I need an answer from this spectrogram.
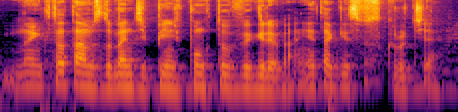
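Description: A man's voice: medium pitch, fast talker, vocal fry, faint music behind. A man co-hosting a podcast in casual chat, telling stories animatedly and swearing freely. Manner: animated storyteller, swears freely, many fillers. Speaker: podcast co-host.

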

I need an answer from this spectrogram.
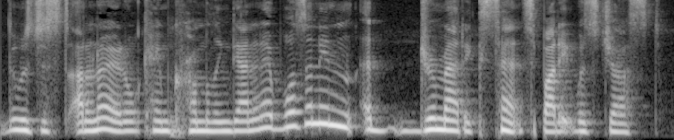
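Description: A woman co-hosting a relaxed podcast, chatty and sassy, with casual swearing. Her voice is warm and mellow at a middle pitch. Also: brisk. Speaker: podcast co-host.

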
